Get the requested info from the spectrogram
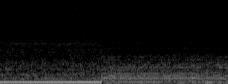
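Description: A steady low mechanical hum that switches abruptly about a second in to a quieter, higher-pitched steady hum.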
